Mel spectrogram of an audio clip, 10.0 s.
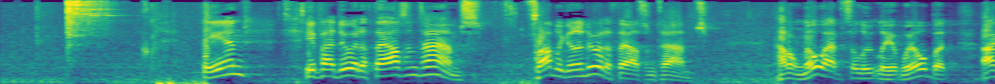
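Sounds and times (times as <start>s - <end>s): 
bunch of keys dropping and jangling: 0.7s - 1.3s
speech: 2.1s - 9.9s.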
